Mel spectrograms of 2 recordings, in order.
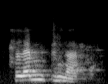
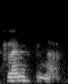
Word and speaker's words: Klempner: Klempner. Okay. Klempner. They are Klempner.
